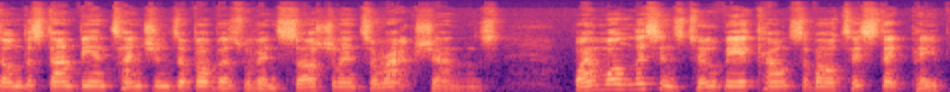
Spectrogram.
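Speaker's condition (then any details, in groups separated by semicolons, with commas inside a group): No condition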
